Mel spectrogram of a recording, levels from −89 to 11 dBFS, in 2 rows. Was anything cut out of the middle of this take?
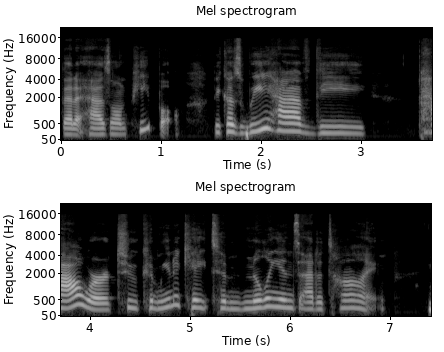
no; 0 cuts

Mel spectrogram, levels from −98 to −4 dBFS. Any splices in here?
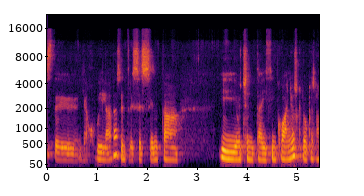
no; 0 cuts

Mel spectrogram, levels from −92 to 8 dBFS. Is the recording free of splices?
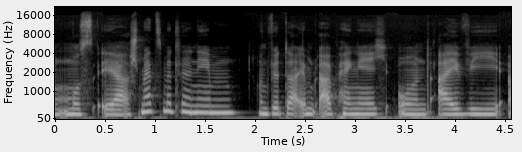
yes; 0 cuts

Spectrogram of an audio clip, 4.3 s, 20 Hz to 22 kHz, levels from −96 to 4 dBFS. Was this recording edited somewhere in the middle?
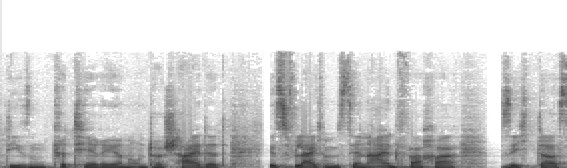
yes; 1 cut; at 2.4 s

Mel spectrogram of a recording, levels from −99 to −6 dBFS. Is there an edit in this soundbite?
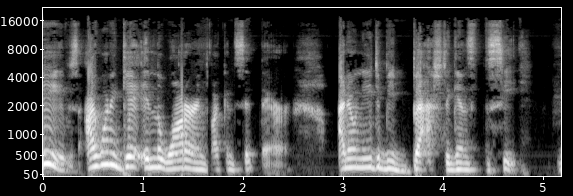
yes; 1 cut; at 1.6 s

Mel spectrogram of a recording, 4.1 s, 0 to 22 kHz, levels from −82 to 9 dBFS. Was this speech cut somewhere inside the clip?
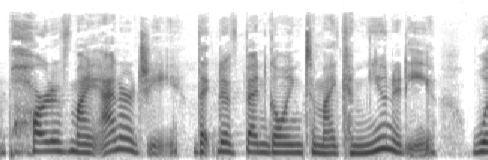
yes; 2 cuts; at 1.8 s, 2.5 s

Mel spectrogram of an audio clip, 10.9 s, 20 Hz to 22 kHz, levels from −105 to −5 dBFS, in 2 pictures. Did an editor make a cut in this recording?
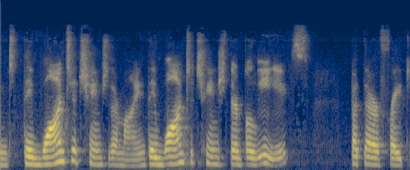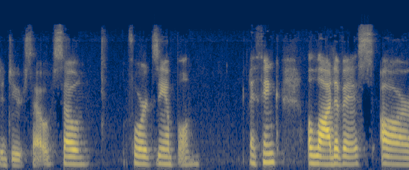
no; 0 cuts

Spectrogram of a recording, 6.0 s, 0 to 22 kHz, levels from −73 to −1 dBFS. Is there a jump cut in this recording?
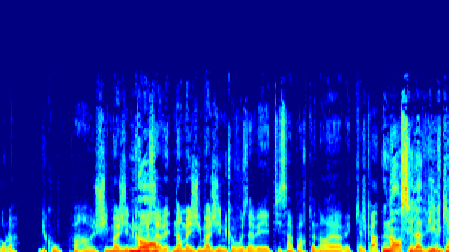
no; 0 cuts

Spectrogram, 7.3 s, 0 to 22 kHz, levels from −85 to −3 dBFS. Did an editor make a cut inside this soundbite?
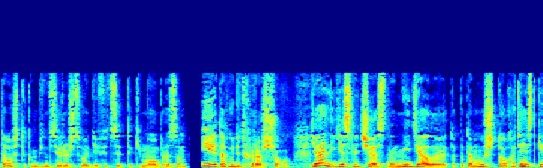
no; 0 cuts

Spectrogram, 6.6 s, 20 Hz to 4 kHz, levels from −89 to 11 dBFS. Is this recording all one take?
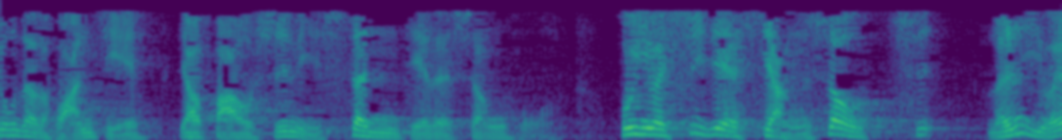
no; 2 cuts; at 1.0 s, 3.6 s

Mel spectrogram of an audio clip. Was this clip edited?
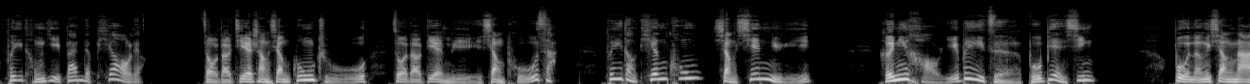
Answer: no; 0 cuts

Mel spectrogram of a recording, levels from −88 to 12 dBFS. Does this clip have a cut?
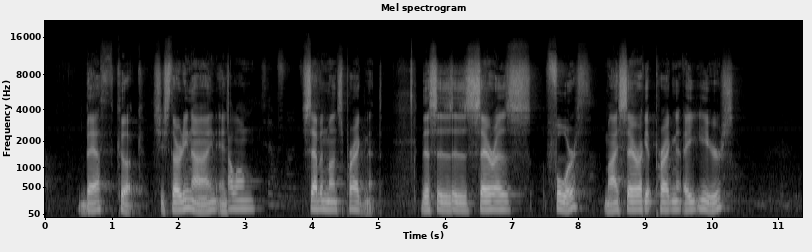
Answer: yes; 7 cuts; at 1.5 s, 2.7 s, 5.5 s, 6.1 s, 8.3 s, 9.0 s, 9.6 s

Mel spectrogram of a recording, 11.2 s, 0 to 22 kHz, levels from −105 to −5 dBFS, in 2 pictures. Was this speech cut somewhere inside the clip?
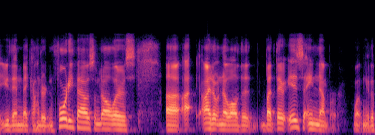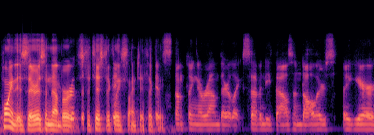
yes; 2 cuts; at 2.9 s, 5.4 s

